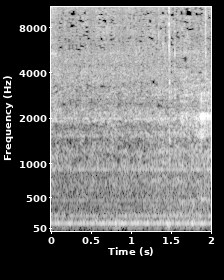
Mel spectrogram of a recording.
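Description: Bench fan running: a steady low hum over an even, airy noise.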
